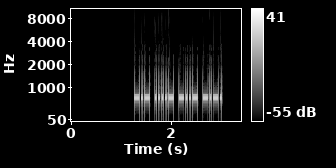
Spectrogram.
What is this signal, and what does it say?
Morse code, heard as a keyed tone, about 34 wpm, 700 Hz. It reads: K4XC
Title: USA Call Signs Repeated 3x 35wpm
